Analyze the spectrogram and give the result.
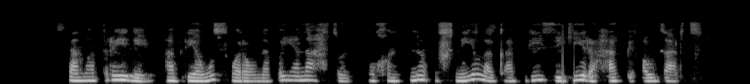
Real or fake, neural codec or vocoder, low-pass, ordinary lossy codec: real; none; 7.2 kHz; Opus, 24 kbps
